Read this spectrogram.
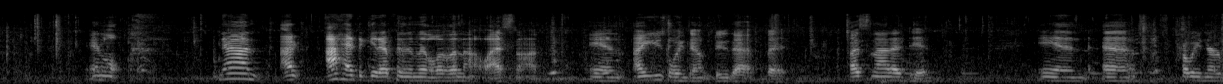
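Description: A woman talks animatedly, close by.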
